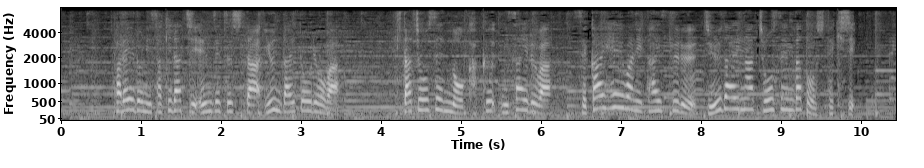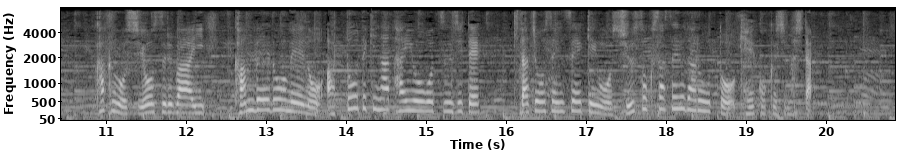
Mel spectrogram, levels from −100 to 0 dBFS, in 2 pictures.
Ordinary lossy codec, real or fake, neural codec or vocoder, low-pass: AAC, 32 kbps; real; none; 7.2 kHz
